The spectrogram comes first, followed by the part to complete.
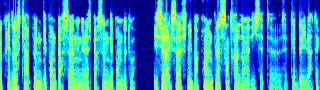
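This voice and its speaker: A man at a very fast pace with fairly even intonation, in a dry, close sound with no echo over a quiet background. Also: medium pitch for a man. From France. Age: 30s. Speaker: mine worker giving testimony. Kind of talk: testimony.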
